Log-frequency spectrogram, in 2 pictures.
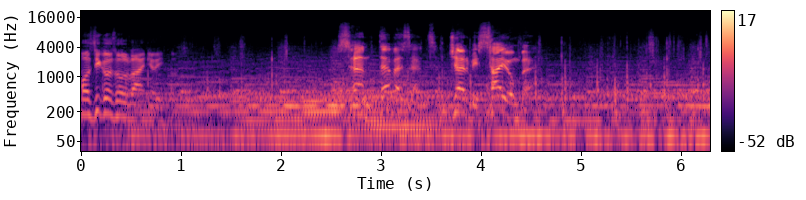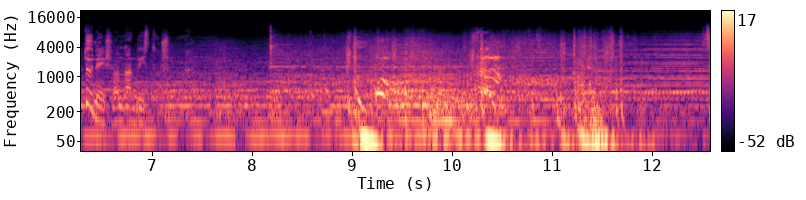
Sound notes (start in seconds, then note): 8.9 grunting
